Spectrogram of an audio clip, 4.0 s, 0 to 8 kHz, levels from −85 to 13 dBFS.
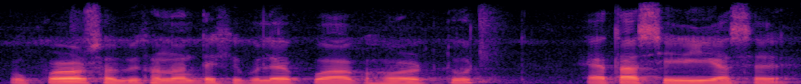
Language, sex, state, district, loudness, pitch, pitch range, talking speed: Assamese, male, Assam, Hailakandi, -20 LUFS, 120 Hz, 115-125 Hz, 120 wpm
